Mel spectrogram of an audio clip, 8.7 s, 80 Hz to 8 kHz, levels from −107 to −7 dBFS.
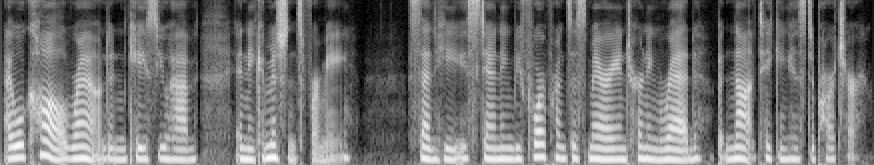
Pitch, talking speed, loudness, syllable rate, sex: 195 Hz, 180 wpm, -18 LUFS, 5.1 syllables/s, female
